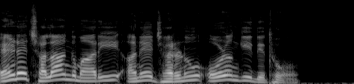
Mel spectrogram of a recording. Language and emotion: Gujarati, neutral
